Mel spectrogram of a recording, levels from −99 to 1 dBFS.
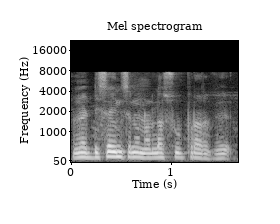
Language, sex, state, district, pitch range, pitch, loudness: Tamil, male, Tamil Nadu, Nilgiris, 145-160 Hz, 155 Hz, -15 LUFS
